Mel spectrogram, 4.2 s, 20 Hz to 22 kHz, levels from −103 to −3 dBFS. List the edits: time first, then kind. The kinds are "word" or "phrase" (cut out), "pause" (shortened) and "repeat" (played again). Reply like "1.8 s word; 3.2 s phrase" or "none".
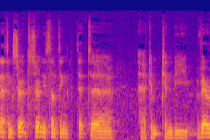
1.4 s pause

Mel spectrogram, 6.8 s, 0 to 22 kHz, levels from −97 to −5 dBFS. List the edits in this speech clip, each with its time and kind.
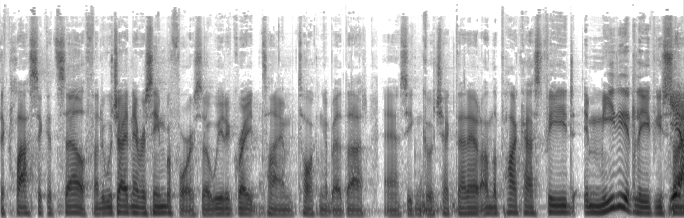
2.6 s word; 3.8 s pause

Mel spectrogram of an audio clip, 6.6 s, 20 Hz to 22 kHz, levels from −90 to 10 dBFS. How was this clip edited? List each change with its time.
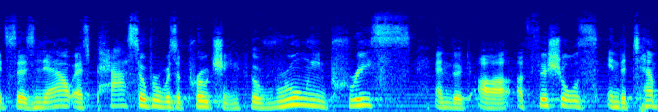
2.5 s pause

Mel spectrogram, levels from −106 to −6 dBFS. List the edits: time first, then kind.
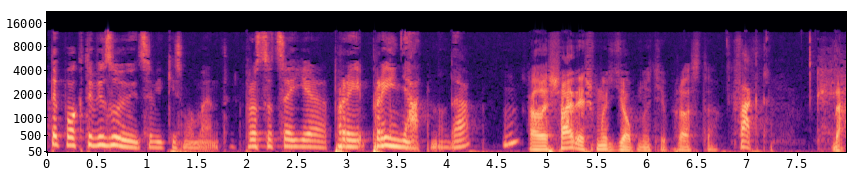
1.9 s pause; 2.8 s word; 4.8 s pause; 5.6 s word

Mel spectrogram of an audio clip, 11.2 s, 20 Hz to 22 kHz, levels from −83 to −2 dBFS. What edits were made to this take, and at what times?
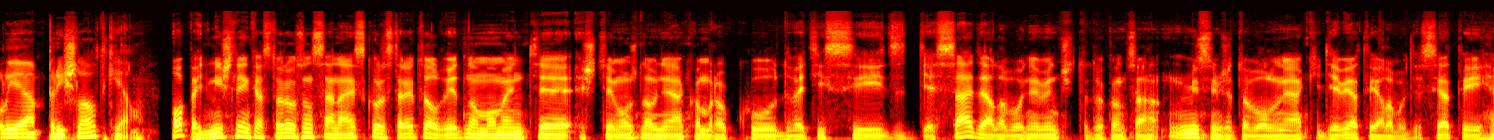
1.2 s pause

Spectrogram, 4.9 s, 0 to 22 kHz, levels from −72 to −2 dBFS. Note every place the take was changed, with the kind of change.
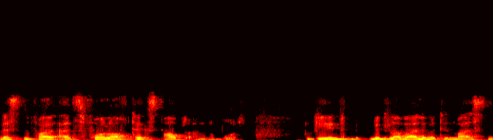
1.6 s word; 3.1 s word

